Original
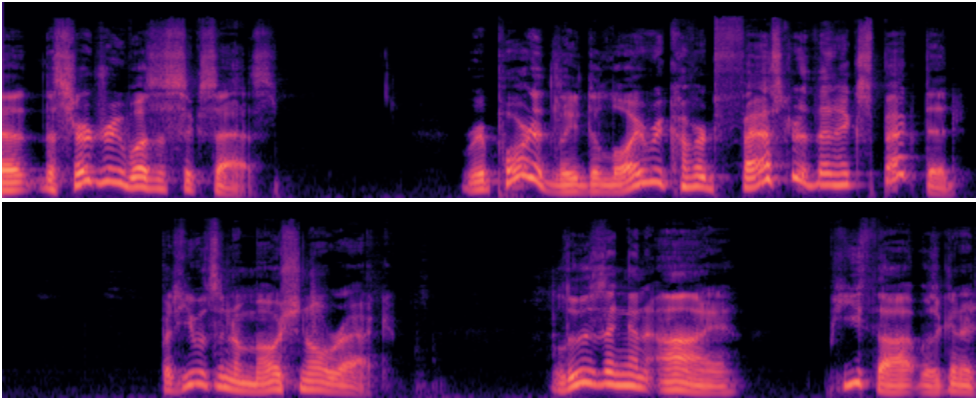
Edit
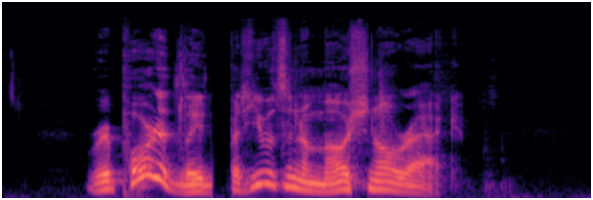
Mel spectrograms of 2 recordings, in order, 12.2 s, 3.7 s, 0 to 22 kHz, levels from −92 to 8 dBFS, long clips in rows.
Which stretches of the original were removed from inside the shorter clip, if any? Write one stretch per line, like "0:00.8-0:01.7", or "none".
0:03.7-0:07.0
